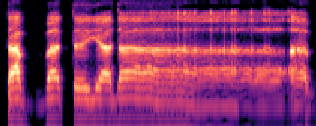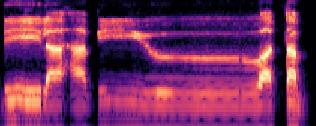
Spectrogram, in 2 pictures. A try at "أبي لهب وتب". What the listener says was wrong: লাহাবি টান দিয়ে দেন আপনি, বিউ এর মধ্যে টান দিবেন। লাহাবিউ ওয়াতাব।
